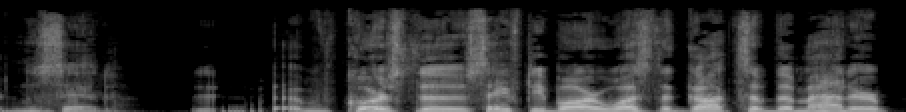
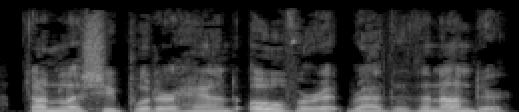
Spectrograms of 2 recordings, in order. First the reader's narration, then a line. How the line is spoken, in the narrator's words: Hunton said flatly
